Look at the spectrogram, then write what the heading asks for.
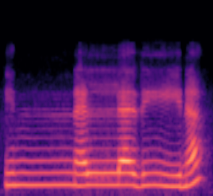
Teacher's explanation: Stress دینا ہے نون کے اوپر، ذال کی آواز کو زا کی طرح نہیں پڑے.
